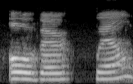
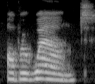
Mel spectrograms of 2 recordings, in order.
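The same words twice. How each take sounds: First: The stress is on the first syllable. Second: The stress is on a later syllable. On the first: The speaker calls it wrong. "many people think that we stress the first syllable" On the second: The speaker calls it right. "It's actually the second one"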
